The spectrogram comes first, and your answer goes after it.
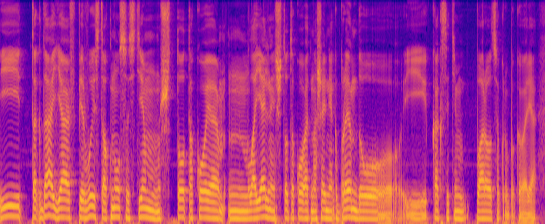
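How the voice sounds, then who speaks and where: With noticeable background noise, a man at fairly low pitch speaks very slowly in a monotone, flat intonation, with very even loudness and hardly any pauses. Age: 20s. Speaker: marketing agency director. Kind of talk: interview.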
